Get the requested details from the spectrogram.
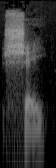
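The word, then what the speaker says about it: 谁: The third character in this series is pronounced shay. And again, a very abstract character. It means who.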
